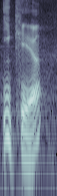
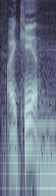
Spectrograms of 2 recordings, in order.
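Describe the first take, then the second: First: The name has a Swedish pronunciation. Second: The name has an English pronunciation. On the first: "In Swedish, it's, it's called IKEA" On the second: "but in, in English, it's IKEA"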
